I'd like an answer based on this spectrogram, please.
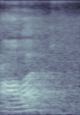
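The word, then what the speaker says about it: hour: एन आवर, an honest, क्योंकि इनका जो उच्चारण है गाइस वो है आवर और ऑनेस्ट, ये है गाइस।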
